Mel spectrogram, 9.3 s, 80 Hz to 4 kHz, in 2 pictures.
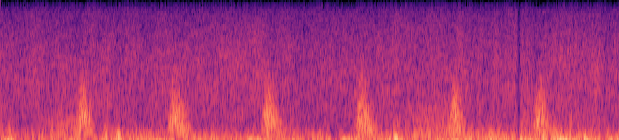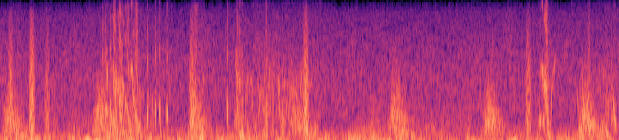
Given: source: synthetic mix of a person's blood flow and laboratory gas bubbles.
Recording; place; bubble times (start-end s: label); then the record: Doppler ultrasound of blood flow; subclavian vein
5.38-5.94 s: bubbles
6.06-6.18 s: bubbles
6.31-7.05 s: bubbles
8.66-8.81 s: bubbles
8.91-9.29 s: bubbles
From the record:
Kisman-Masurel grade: 222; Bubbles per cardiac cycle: several, 3 to 8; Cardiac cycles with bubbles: 10 to 50%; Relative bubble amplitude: moderate (0.250 to 0.450); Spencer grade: 2 (many but less than half of the cardiac periods contain bubble signals, singularly or in groups); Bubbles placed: anywhere in the cardiac cycle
